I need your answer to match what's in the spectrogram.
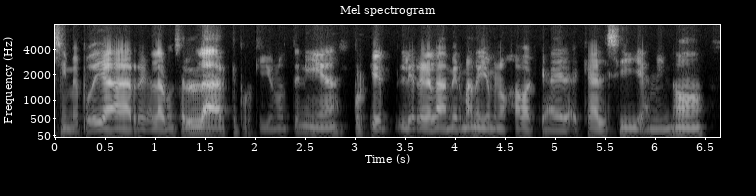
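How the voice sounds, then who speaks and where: A man giving casual advice on a podcast, animated, with many fillers. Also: mid-range voice. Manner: animated, many fillers, acts out scolding voices. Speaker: podcast panelist. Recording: dull lo-fi sound.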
